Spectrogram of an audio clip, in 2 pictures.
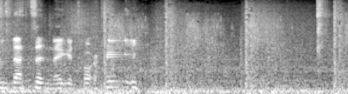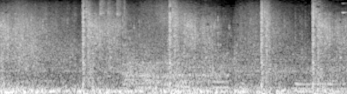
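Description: Shotgun blasts boom one after another.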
